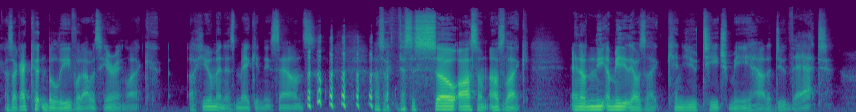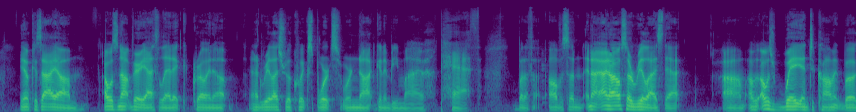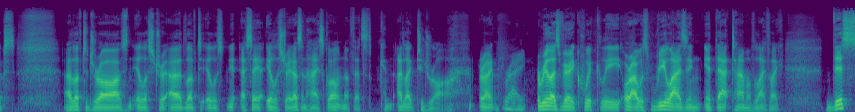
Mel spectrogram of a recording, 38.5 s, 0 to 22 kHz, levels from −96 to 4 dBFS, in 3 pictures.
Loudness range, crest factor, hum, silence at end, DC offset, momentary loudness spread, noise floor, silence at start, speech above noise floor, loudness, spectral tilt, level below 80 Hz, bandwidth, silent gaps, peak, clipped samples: 9 LU; 22 dB; none; 0 s; under 0.1%; 16 LU; -65 dBFS; 0.05 s; 36 dB; -28 LUFS; -4.5 dB/octave; -54 dBFS; 16.5 kHz; none; -6 dBFS; under 0.1%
